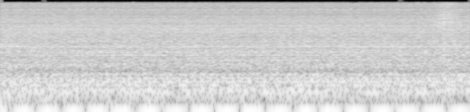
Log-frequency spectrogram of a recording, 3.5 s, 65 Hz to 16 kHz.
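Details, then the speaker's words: 2004 Honda Civic just after head gasket job, idling while warming up, not yet at temperature, heater on full: steady even idle, regular pulse, no misses or knocks; compression sounds good, no leaks so far. "so uh car idles um heater is on blast um temperature hasn't rised yet I don't know if you can hear the compression sounds good"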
